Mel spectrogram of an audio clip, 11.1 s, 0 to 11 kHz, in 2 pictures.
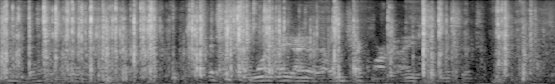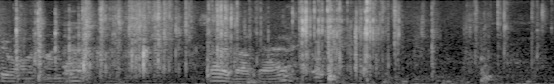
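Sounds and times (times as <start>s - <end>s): wrapping paper crinkling: 0.0s - 11.0s.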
